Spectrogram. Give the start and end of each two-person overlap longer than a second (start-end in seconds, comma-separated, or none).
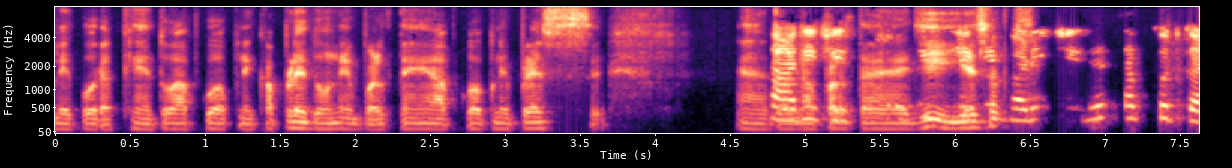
4.8-6.4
